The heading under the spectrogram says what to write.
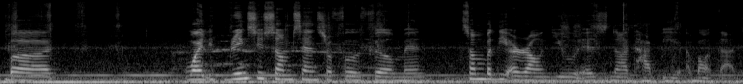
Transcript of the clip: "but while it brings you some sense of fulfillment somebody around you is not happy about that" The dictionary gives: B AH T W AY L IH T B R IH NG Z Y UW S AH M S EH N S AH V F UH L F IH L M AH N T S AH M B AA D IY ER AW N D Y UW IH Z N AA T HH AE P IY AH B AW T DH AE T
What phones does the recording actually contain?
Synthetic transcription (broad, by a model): B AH T W AY L IH T B R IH NG S Y UW S AH M S EH N S AH V F UH L F IH L M AH N T S AH M B AA D IY ER AW N D Y UW IH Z N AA T HH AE P IY AH B AW T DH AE T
